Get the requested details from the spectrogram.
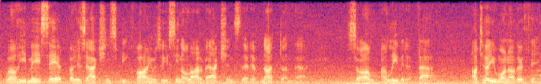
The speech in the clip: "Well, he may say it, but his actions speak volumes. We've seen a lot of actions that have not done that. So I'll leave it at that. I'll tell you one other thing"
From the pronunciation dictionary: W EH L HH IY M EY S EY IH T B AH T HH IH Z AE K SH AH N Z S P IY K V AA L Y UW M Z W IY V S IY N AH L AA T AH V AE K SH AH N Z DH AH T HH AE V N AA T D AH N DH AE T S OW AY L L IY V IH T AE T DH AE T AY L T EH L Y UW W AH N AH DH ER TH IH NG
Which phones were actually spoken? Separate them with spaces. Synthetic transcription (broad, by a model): W EH L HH IY M EY S EY IH T B AH T HH IH Z AE K SH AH N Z S P IY K V AA L Y UW M Z W IY V S IY N AH L AA T AH V AE K SH AH N Z DH AH T HH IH V N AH T D AH N DH AE T S OW AY L L IY V IH T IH T DH AE T AY L T EH L Y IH W AH N AH DH ER TH IH NG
